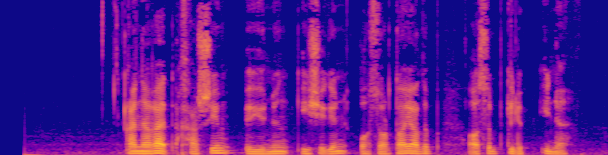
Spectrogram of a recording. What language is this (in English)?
Bashkir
